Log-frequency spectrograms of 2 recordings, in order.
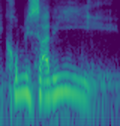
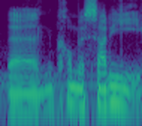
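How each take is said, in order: First: Commissary said the French way, high; a playful mock-French commissary; weird French accent. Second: Said in the usual way. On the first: French accent while naming a game room. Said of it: "I say this with a weird French accent". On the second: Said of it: "I don't know why I say this".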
